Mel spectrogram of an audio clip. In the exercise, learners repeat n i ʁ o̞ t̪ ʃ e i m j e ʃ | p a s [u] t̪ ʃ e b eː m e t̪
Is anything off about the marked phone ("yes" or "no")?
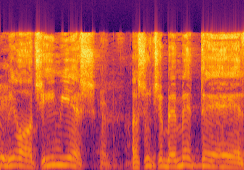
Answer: no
